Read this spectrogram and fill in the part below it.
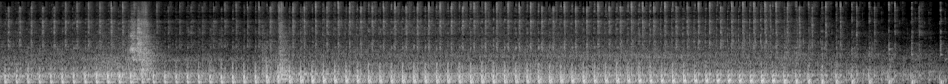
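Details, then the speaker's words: Tractor engine at idle, knock louder on the valve side than the generator side, none near the crankshaft, owner suspects loose valves and says louder when hot: sharp, even hollow knock about three per second, louder than before. "still that same hollowish kick it had before, but it is definitely gotten louder."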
